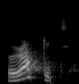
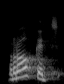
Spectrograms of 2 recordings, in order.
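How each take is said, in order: First: The R is said like a native English speaker. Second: The R is said like the Malayalam letter Ra. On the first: The speaker calls it right. "native speakers pronounce it as R" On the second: The speaker calls it wrong. "We Malayalis pronounce this letter very badly"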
